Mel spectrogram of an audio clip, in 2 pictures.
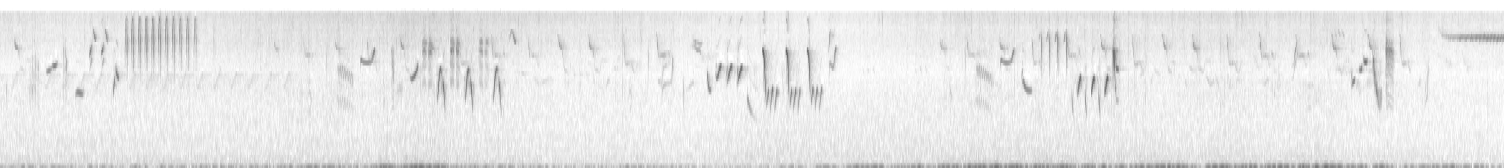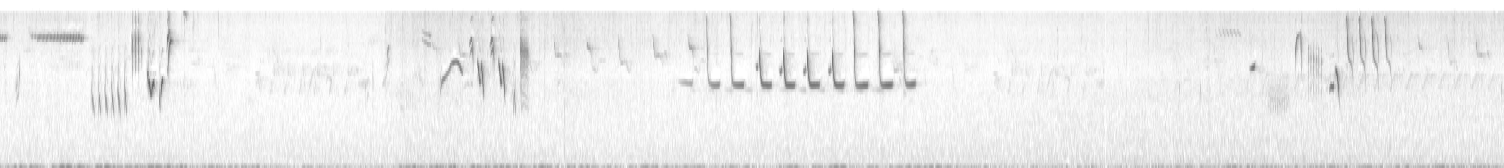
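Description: Wild songbirds singing and calling, a scatter of short high chirps and whistles, with a fast trill of repeated notes about three-quarters of the way through.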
